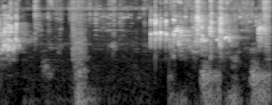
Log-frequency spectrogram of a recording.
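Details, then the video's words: A budgerigar pair in breeding season gives short bursts of high, scratchy chirps, first briefly at the start and then a denser run in the second half, with low knocking thumps underneath. "Budgie Pair Chirping Sounds"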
